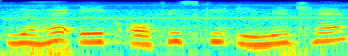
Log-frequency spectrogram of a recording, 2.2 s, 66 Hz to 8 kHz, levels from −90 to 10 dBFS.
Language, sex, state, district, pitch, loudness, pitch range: Hindi, female, Punjab, Fazilka, 225 Hz, -14 LUFS, 200-240 Hz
